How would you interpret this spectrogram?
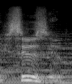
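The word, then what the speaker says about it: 鈴: And that'll be Suzu.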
